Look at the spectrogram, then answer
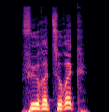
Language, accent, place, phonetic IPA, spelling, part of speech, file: German, Germany, Berlin, [ˌfyːʁə t͡suˈʁʏk], führe zurück, verb, De-führe zurück.ogg
- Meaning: inflection of zurückführen: 1. first-person singular present 2. first/third-person singular subjunctive I 3. singular imperative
